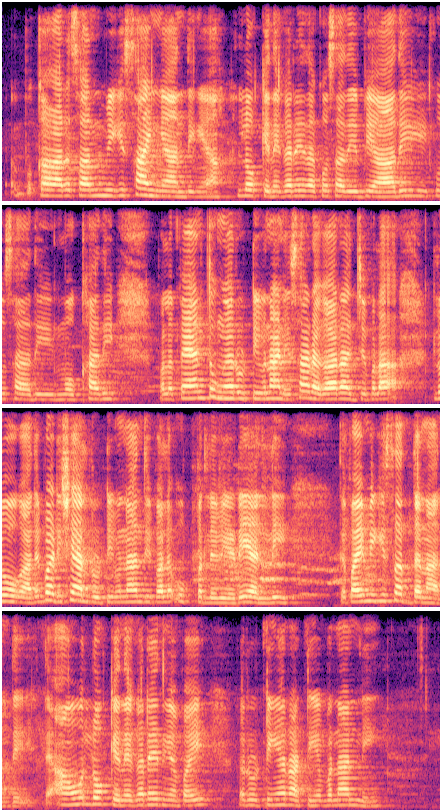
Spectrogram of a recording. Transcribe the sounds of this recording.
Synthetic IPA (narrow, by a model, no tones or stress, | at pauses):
kaːɾsaːnũːmĩːkisaːiːjãːnd̪iːãːloːkeːneːkəɾeːd̪aːkosaːd̪iːbɪjaːd̪iːkʊsaːd̪iːmoːkʰãːd̪iː | pəlaːpɛːnt̪ʊŋɡãːɾuːʈːiːbənaːniːsaːɽaːkaːɾəd͡ʒpəla̰ː | loːkãːt̪eːbəɽiːʃɛːlɾuːʈːiːbənãːnd̪iːpɛːleʔʊpːəɾleːʋeːɽeːəlːiː | t̪eːpaːiːmĩːkisəd̪ənãːnd̪ḛːt̪ḛːʔaːũːloːkeːneːkəɾeːd̪ɪjãːpaːiːɾoːʈːijãːɾaːʈːɪjãːbənaːnːiː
